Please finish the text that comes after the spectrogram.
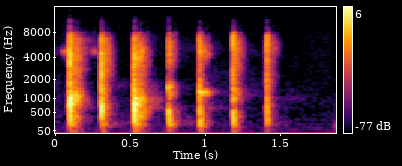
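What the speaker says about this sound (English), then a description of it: "Everybody clapping here." An audience gives brief applause at the close of a webinar talk on metrology for clinical engineers, about seven sharp, separate hand claps in a steady rhythm, then silence.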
